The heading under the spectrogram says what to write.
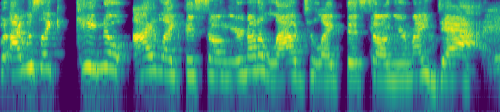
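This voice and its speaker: In a Canadian accent, a woman speaks at a moderate pace in a raised, projected voice with a high pitch. Her tone is bright, sharp and animated, with lively intonation. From Canada. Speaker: radio host. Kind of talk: interview. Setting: video call.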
